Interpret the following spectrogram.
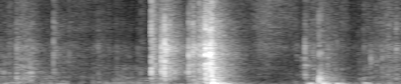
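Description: Packing tape being ripped off a cardboard box and the flaps pulled open: scattered rustling, with a short burst of ripping about a second in.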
